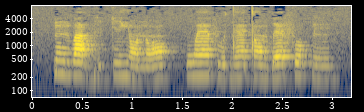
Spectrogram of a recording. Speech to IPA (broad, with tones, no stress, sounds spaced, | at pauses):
k͡p ũ˦ b a˦˨ ɡ͡b i˨ k i˧ j ɔ̃˨ n ɔ̃˨˦ | w ɛ̃˧ f u˨ d ɛ̃˧ t ɔ̃˧ ɡ͡b ɛ˧ f o˦ k͡p ĩ˧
